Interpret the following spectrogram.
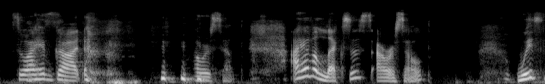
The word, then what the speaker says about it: Hourselt: So hour like time. Hourselt. Felt. Okay. Like belt. So yes. I have got Hourselt.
